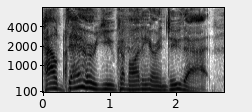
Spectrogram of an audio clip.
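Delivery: mock-cross, indignant, angry outburst. Reacting to her remarks, the speaker does a mock-angry Karoline Leavitt impression. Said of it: "she sounded pretty angry".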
